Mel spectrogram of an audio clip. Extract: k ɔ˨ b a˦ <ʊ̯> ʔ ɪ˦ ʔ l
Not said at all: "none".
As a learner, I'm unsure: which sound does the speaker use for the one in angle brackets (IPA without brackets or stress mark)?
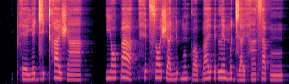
ɪ̯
